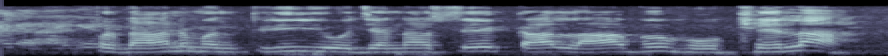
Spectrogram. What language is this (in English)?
Bhojpuri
